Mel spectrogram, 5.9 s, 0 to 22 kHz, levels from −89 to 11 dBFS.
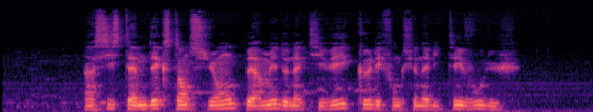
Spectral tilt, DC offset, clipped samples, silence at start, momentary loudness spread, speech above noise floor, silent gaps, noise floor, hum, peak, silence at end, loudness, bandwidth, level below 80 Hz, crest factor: -6 dB/octave; under 0.1%; under 0.1%; 0.85 s; 9 LU; 39 dB; none; -58 dBFS; none; -2 dBFS; 0.75 s; -20 LUFS; 14.5 kHz; -56 dBFS; 18 dB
